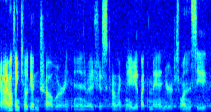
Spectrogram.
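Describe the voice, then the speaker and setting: A man speaks quietly. His pitch sits in the medium range. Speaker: podcast co-host; restaurant cook. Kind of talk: casual chat.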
